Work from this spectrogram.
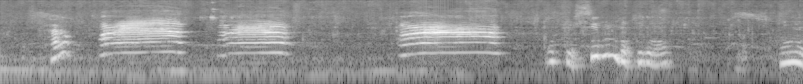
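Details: Cat during a bath gives three long, loud, harmonic meows in quick succession, followed by a person talking to it.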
